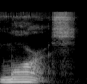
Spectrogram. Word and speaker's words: Maurice: Yes, that's just Barry and Morris. I know it's spelled Maurice, but he pronounced it Morris.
